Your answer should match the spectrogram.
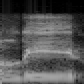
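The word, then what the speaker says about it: lede: It's in journalistic language, it's called the lead, which is spelled L-E-D-E, to get it differentiated from lead, which is what we used to use for type back in the day, long time ago.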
